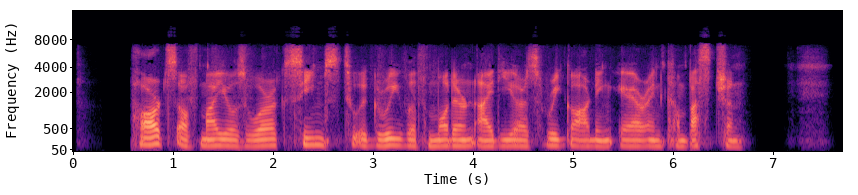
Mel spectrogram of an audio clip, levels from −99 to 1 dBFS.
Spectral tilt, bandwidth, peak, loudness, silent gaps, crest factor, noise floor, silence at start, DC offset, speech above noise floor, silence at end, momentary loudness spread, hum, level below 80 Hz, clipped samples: -4.5 dB/octave; 7.6 kHz; -6 dBFS; -26 LUFS; 6.85-7.05 s; 22 dB; -51 dBFS; 0.6 s; under 0.1%; 25 dB; 0.2 s; 6 LU; none; -66 dBFS; under 0.1%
